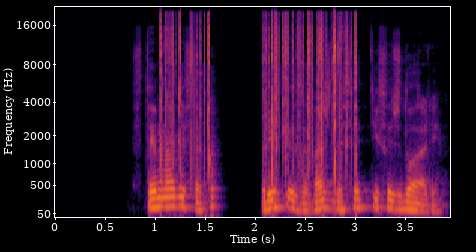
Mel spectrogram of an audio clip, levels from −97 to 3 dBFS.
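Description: From 1.05 to 3.02 s, cable scratch noise, likely a worn connector being moved, adds rough rustling about as loud as the speech, seen as ragged broadband smears. At 1.57 s a call audio freeze, likely from delayed packets, stretches the last sound into a fading buzz or hiss, then about 350 ms of flat silence, before the speech resumes at 2.09 s with nothing lost.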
